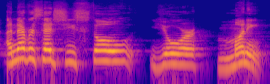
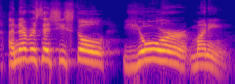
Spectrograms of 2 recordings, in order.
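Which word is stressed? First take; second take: money; your. First: The stress is on "money". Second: The stress is on "your".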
